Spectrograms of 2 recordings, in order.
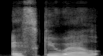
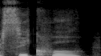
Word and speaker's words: SQL: However, the original pronunciation SQL or sequel continued to be used.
